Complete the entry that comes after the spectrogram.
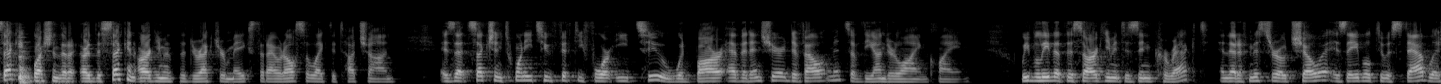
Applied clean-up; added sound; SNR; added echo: neural mask model RNNoise.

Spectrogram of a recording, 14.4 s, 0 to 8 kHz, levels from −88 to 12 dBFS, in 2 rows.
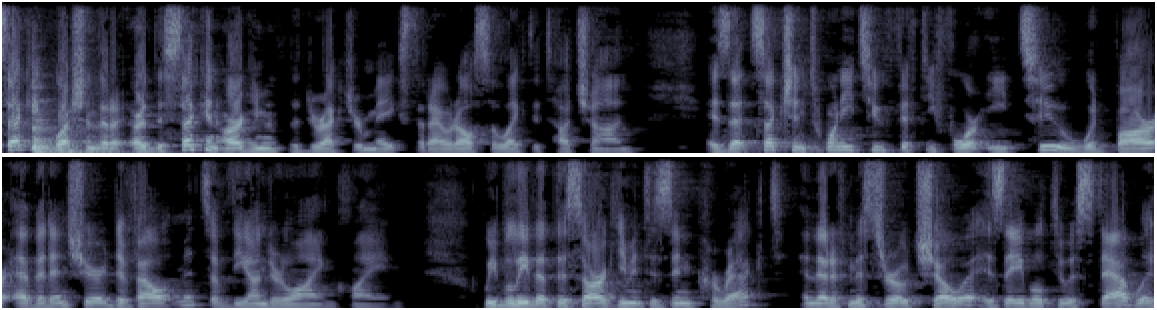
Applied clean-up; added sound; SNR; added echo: classical method Wiener filter.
